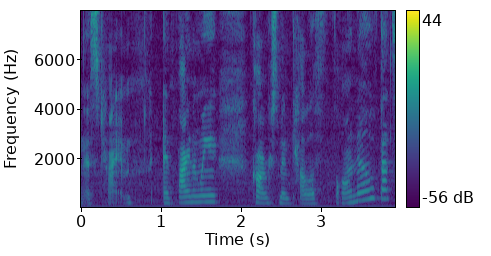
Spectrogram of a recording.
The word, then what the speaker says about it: Califano: hunger strikes during this time and finally congressman califano that's how you pronounce his name finally signed those reforms ending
